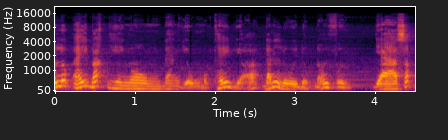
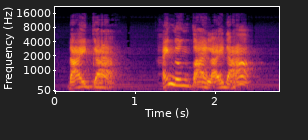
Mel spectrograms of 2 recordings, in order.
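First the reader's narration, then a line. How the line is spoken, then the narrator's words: Murderous loud shout. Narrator (Vietnamese): Bắc Hy Điền liền tràn đầy sát khí, quát to lên rằng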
